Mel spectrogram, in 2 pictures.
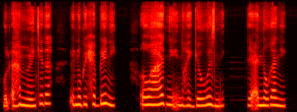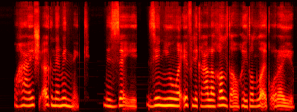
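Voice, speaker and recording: A woman's voice: a little high, steady tone, a little fast, gravelly, dark tone, no room sound, studio quality, faint music behind. A woman with an Egyptian accent voicing a spoiled, jealous young woman who brags. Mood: boastful. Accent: Egyptian Arabic.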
